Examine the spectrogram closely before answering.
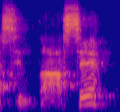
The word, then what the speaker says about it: sintaxe: Sintaxe. O X não tem som de KS.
